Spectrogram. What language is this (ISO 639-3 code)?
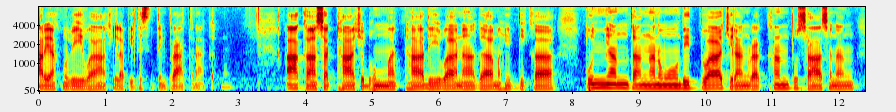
ind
